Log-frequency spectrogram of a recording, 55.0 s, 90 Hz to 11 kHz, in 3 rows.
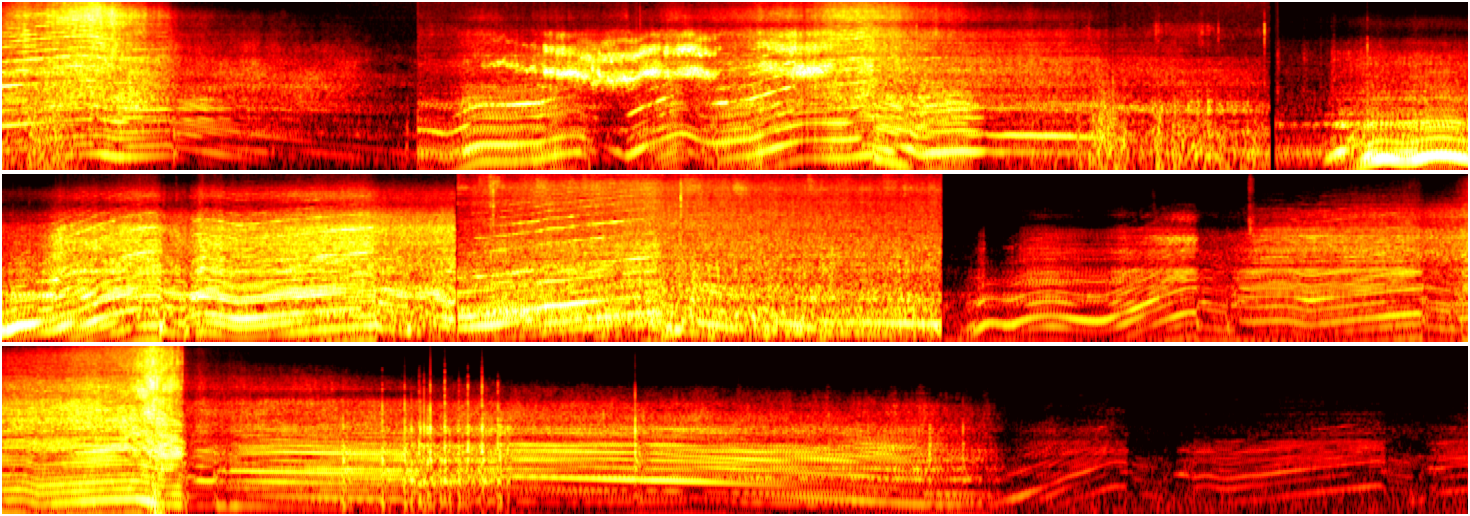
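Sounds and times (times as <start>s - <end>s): car engines accelerating hard: 0.0s - 54.9s.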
